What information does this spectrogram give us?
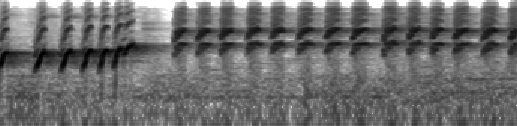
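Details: Captive white-rumped shama singing steadily, used as a lure to make another shama sing and become agitated: a quick run of rising upslurred whistles, then a steady string of about fourteen repeated two-part notes.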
